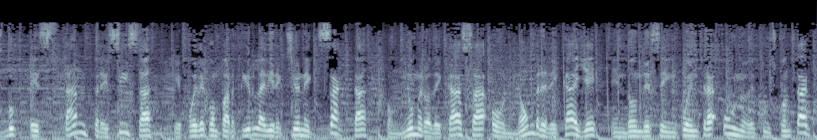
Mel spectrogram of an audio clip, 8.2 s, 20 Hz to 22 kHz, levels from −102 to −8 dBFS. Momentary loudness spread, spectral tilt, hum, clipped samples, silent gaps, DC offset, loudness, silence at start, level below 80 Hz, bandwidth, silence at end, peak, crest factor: 4 LU; -5.5 dB/octave; none; under 0.1%; none; under 0.1%; -25 LUFS; 0 s; -40 dBFS; 11.5 kHz; 0 s; -8 dBFS; 16 dB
